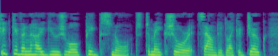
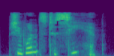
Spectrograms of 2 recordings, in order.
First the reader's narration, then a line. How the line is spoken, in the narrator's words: Sophie said softly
